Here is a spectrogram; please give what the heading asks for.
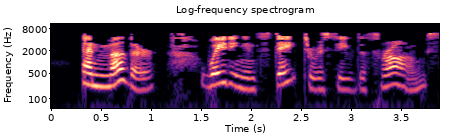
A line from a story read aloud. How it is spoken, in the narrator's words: sighed Joe, quite spent with laughter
